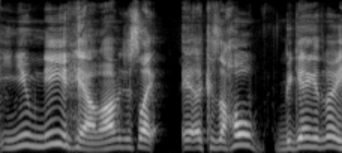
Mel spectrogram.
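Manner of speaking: usual speaking voice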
